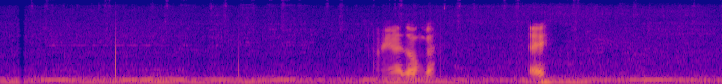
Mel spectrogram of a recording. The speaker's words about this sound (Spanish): ahí, mira, por ejemplo, este mismo auto que está llegando hoy.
